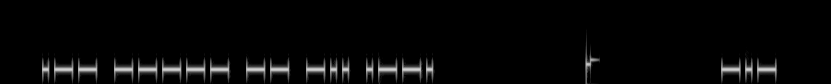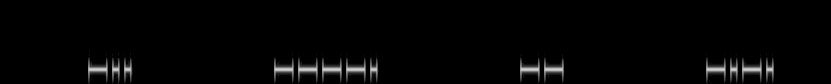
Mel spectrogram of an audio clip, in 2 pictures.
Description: Morse code, heard as a keyed tone, about 20 wpm, spaced as for 9 wpm, 700 Hz. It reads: W0MDP KD9MC
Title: USA Call Signs - 5 Characters - 8x Character Spacing - 20wpm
